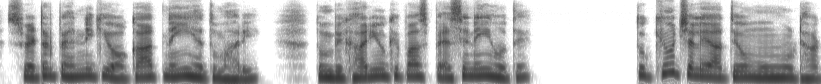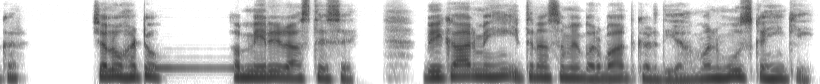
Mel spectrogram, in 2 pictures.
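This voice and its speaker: A woman acts a scornful street hawker in a cartoon fable. The voice is low and haughty, with a dry but slightly dull, lo-fi sound. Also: animated, moderate pace, dry recording. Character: rude, scornful male street sweater seller. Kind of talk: cartoon moral story acting.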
